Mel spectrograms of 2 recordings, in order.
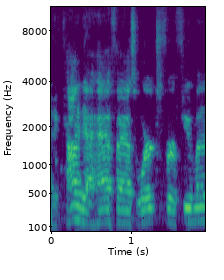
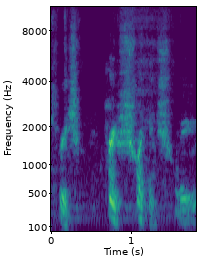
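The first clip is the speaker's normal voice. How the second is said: put-on cartoon dad voice, quieter; 6 dB quieter than usual. Showing a Christmas present from the boss: Peter Griffin voice. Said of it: "Peter Griffin".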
